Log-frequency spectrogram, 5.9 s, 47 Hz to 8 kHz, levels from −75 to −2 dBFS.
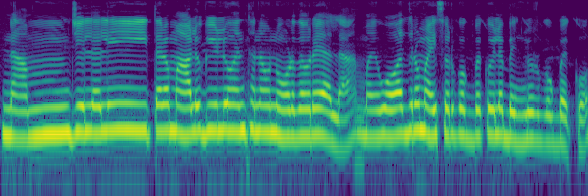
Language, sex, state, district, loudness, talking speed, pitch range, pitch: Kannada, female, Karnataka, Chamarajanagar, -14 LUFS, 175 wpm, 225-250 Hz, 235 Hz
